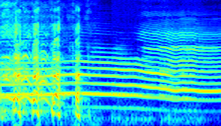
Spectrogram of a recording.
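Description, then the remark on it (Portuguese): An exaggerated, comedic meme crying sound: a few quick stuttering sobs, then one long, drawn-out wavering wail that holds to the end. It is loud, with no other voices. “Eu tava falando desse cara aí, desse choro aí, coloca aí, ah.”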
